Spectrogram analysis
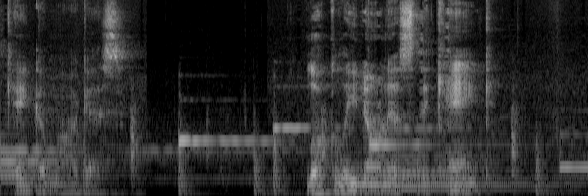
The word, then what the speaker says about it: Kancamagus: among visitors and locals while many call it the kangamangas or cancamangus the true pronunciation is kenkamagus locally known as the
